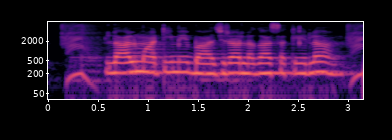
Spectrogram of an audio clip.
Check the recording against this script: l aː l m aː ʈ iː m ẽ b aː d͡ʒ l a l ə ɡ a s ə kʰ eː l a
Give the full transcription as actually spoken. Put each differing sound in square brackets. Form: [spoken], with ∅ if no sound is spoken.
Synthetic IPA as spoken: l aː l m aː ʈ [i] m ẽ b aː d͡ʒ [ɾ] a l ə ɡ a s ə [k] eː l a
